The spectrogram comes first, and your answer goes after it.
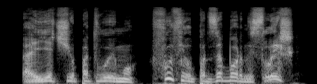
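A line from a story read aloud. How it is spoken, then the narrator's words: Instantly heated. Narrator (Russian): Мгновенно завелся Сиплый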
